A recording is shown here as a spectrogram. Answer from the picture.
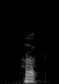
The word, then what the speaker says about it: Huk: This is the Hook clothing that's spelled H-U-K. – Yes. Mm-hmm. – Yeah. Hook.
